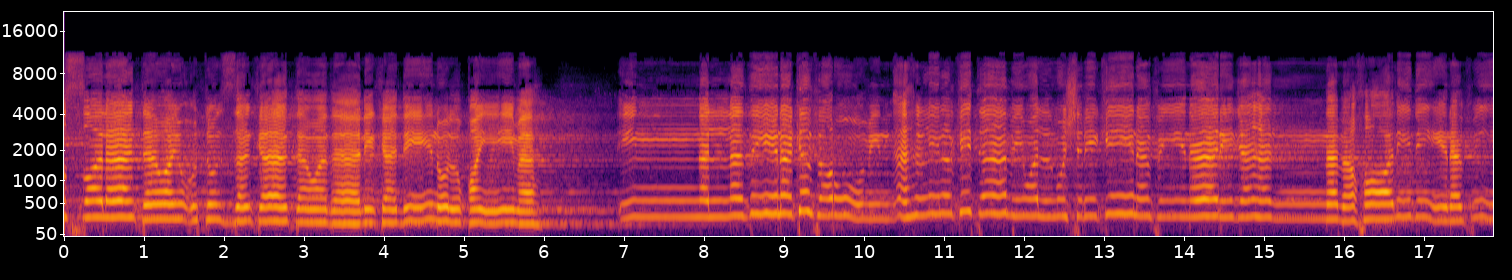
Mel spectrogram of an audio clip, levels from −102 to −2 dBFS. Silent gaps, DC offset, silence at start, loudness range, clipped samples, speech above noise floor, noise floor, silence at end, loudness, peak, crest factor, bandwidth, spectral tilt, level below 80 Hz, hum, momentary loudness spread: none; under 0.1%; 0 s; 5 LU; under 0.1%; 22 dB; -48 dBFS; 0 s; -25 LUFS; -8 dBFS; 18 dB; 11.5 kHz; -3.5 dB/octave; -66 dBFS; none; 11 LU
